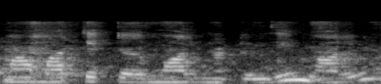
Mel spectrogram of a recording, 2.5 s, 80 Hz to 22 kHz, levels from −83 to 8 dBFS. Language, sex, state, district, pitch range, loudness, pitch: Telugu, female, Andhra Pradesh, Anantapur, 180-210 Hz, -15 LUFS, 190 Hz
